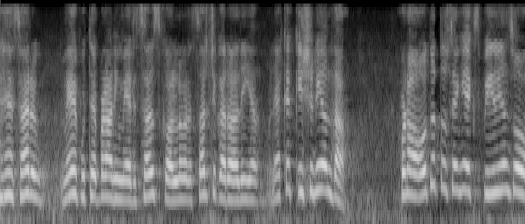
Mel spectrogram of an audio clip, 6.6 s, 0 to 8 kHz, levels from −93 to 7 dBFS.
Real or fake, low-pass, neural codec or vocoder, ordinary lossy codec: fake; 7.2 kHz; codec, 16 kHz, 4 kbps, X-Codec, HuBERT features, trained on LibriSpeech; AAC, 32 kbps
